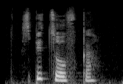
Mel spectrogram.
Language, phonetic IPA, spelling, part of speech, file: Russian, [spʲɪˈt͡sofkə], спецовка, noun, Ru-спецовка.ogg
- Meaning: production-work clothing (jacket, overalls, smock)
